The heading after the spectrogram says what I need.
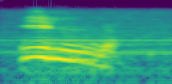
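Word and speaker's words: ils: Il avec un S. Il. You don't pronounce the S. Il.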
